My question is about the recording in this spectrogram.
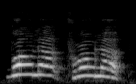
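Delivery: loud, high hawker's cry; market shout. A narrator's reading. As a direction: bellow it like a game show host selling perfume. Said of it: "by shouting".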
